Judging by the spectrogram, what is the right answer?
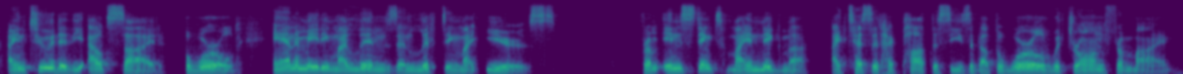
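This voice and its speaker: A man voicing a lonely, brooding male minotaur in a slow, measured poetry reading. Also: lowish voice, animated, no echo, studio quality.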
